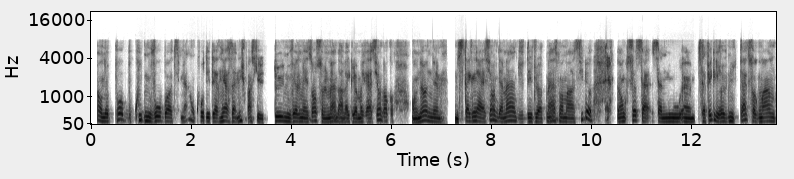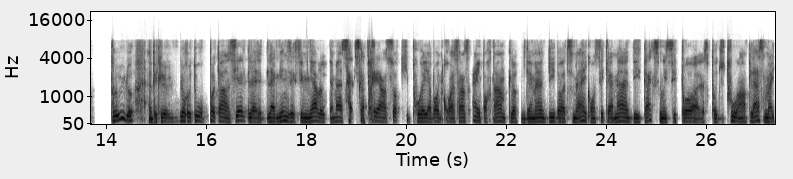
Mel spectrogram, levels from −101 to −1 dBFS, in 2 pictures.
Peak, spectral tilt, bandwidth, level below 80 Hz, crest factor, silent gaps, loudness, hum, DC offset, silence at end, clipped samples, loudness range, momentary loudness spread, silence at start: -2 dBFS; -5 dB/octave; 8.2 kHz; -52 dBFS; 12 dB; 3.53-3.66 s, 7.13-7.27 s, 13.77-14.10 s; -13 LUFS; none; under 0.1%; 0.05 s; under 0.1%; 2 LU; 5 LU; 0.1 s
